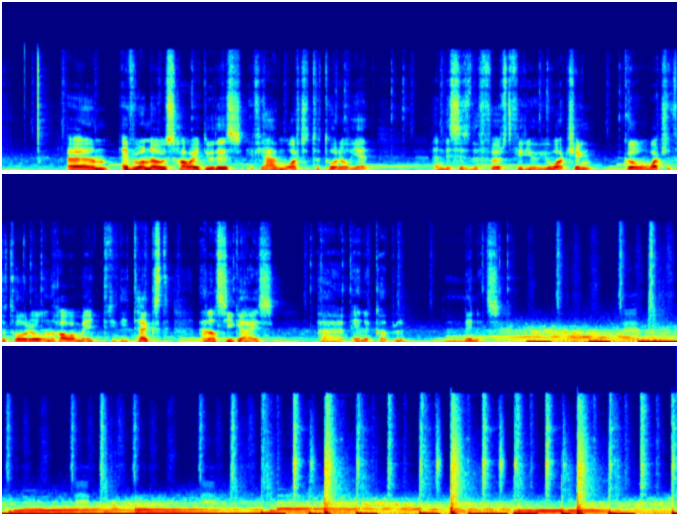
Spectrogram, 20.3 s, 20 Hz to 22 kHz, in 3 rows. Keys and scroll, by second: 8.4 alt+BackSpace, 8.4 ctrl+d, 12.1 alt+BackSpace, 12.8 alt+BackSpace, 12.9 ctrl+d, 13.2 alt+BackSpace, 13.7 alt+BackSpace, 14.5 alt+BackSpace, 14.5 ctrl+d, 15.3 alt+BackSpace, 15.3 ctrl+d, 15.7 alt+BackSpace, 15.7 ctrl+d, 16.6 alt+BackSpace, 16.6 ctrl+d, 17.1 alt+BackSpace, 18.8 alt+Delete, 18.8 alt+BackSpace, 18.9 ctrl+d, 19.2 alt+BackSpace, 19.4 ctrl+d, 19.8 alt+BackSpace.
